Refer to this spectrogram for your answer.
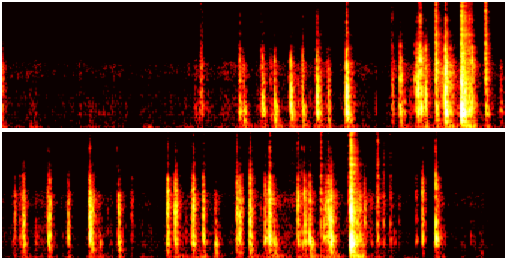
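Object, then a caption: Plastic keyboard with round keycaps. Fingertips of both hands type on a white/cream plastic retro computer keyboard with round typewriter-style keycaps, resting on a desk. After a second of silence comes a quiet, irregular run of short, crisp plastic clacks with a midrange body and bright tops. Each clack dies almost instantly, with small bursts of faster typing in between.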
